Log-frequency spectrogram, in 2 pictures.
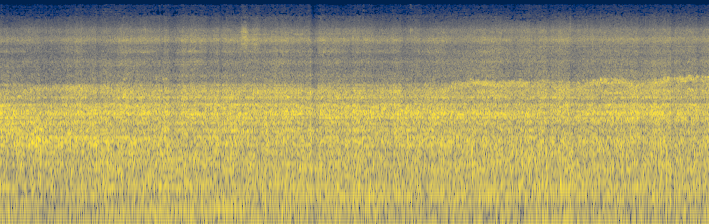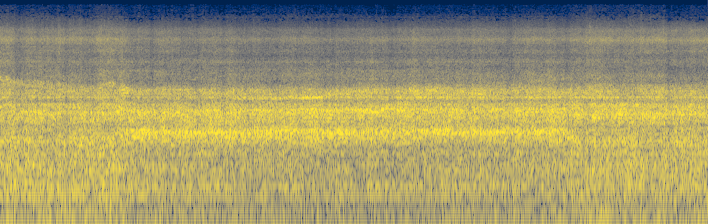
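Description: DART light rail train running at speed, heard from inside the car: a steady, loud rumble of wheels on rail and running gear, with a faint wavering whine in the middle.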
